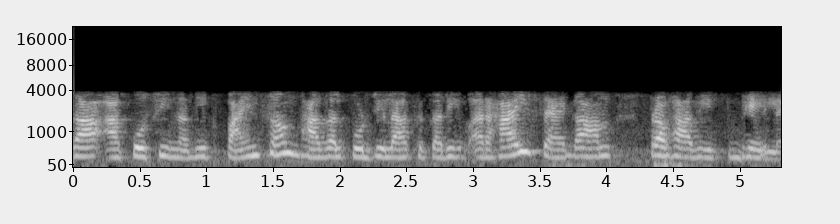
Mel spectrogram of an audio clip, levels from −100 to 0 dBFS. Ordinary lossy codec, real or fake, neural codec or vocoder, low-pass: Opus, 16 kbps; real; none; 3.6 kHz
